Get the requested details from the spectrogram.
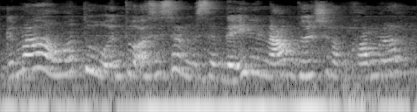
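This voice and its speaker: A woman's voice: extremely high pitch, very fast. A young woman with an Egyptian accent, scolding and teasing in casual couple banter. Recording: very roomy, slightly noisy, distant microphone.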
